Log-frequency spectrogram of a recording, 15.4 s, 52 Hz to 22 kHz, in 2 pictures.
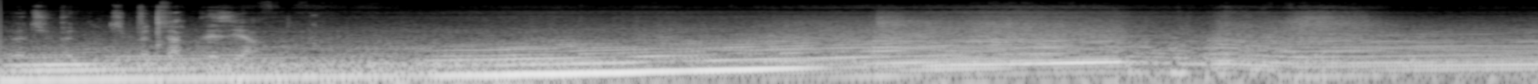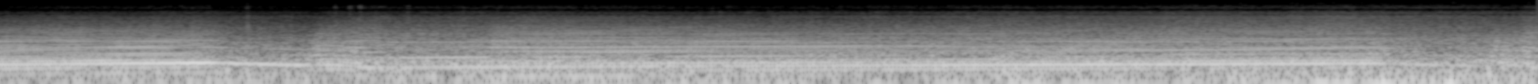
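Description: Honda CRX with a 1.6 i-VTEC engine revving hard and pulling through first gear, its pitch climbing steadily then dropping at the shift, loud and close from inside the car, with voices talking over it.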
